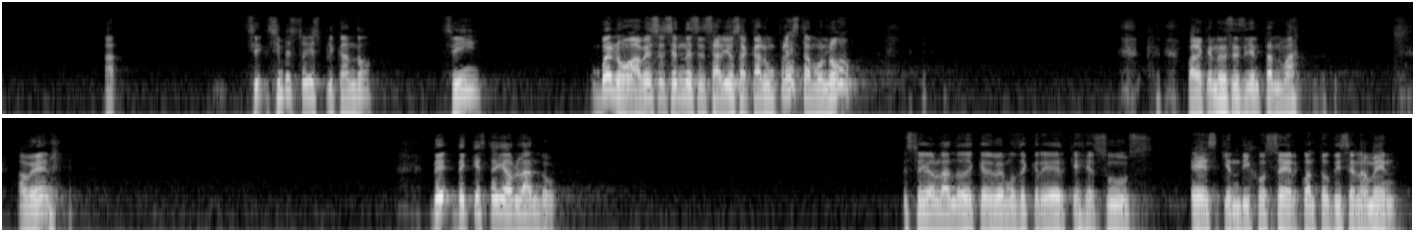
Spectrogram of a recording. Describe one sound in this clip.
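A man preaches with passion into a microphone over loudspeakers, in bursts with pauses, in an echoing room.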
